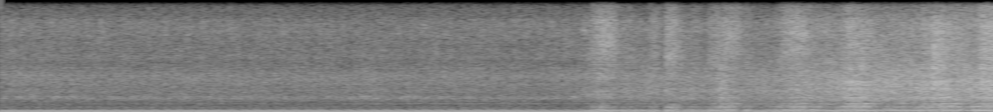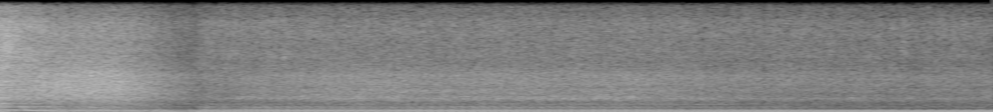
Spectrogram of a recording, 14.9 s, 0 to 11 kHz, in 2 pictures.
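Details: BMW E30 325is revived after sitting in the woods, fuel pump jumped off another fuse: steady even idle, then a clean rev up and down before settling; runs smoothly, missing fuel pump power suspected from main relay wiring.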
